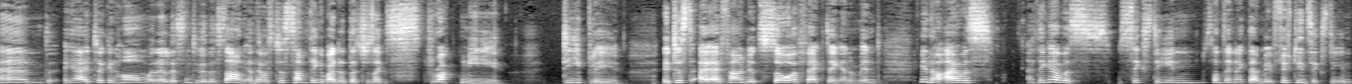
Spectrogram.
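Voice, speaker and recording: In a German accent, a woman speaks fairly quickly at a fairly high pitch. The recording is very clean, with a silent background. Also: ordinary pitch variation. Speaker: podcaster, music commentator. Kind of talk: casual interview chat.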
